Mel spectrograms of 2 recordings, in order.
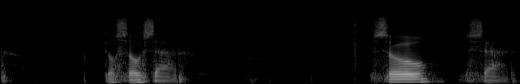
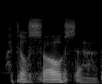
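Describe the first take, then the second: First: Slow, droopy mock-sad sigh of a voice. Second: Mock sad. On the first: Pastor acting sad for the children, slow and mopey. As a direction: drag it out like a sulking kid. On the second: Acting out an empty bucket. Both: Shown as a demonstration.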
